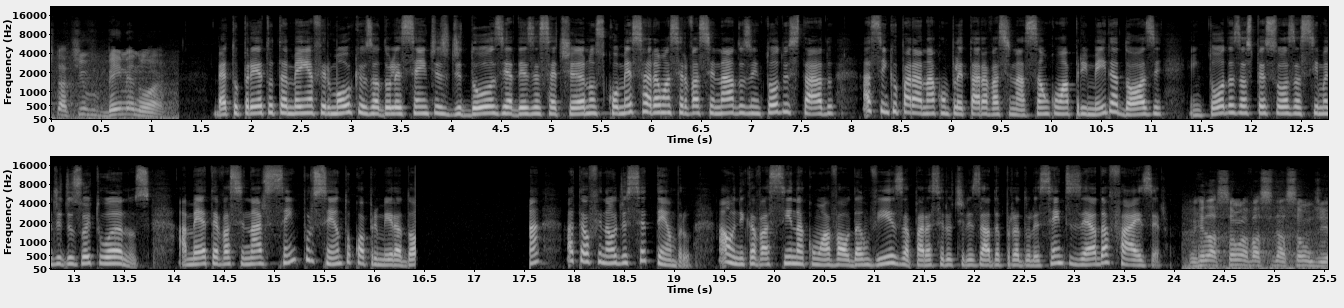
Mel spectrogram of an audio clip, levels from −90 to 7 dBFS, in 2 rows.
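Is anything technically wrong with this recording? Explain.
Yes. From 16.41 to 17.56 s the sound cuts out abruptly, leaving faint hiss around 50 dB down for about 1.15 s. This is an audio dropout to a faint residue. The signal was likely lost upstream while the path after the break stayed live, passing only its noise floor.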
